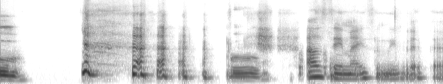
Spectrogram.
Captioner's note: laughing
